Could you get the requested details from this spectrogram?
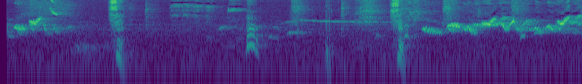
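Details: White-rumped shama song recorded on an Android phone in Lebak, Banten, played to provoke other birds into singing; sharp clicks and snaps, then a rich run of varied whistled and warbling notes at the end.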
